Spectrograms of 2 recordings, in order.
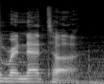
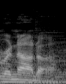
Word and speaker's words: Renata: real support hot mommy reneta not renata reneta he couldn't he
